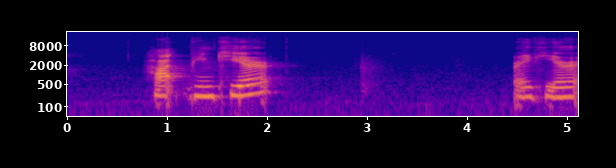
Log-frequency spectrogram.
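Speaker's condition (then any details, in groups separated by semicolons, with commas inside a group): Cerebral palsy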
